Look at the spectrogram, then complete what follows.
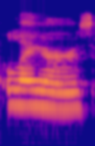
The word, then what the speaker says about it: Leyers: your name is blake layers rhymes with cake layers which is awesome i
